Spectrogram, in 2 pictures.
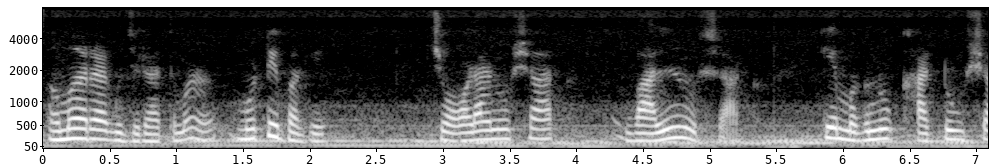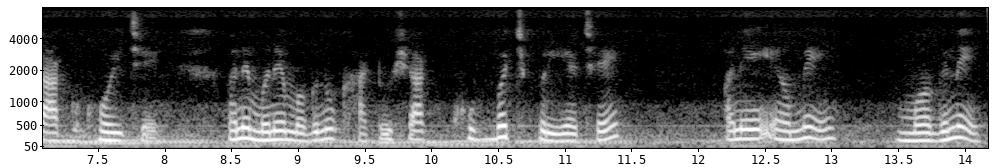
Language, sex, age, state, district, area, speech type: Gujarati, female, 60+, Gujarat, Valsad, urban, spontaneous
